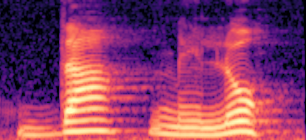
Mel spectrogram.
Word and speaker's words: dámelo: in the expression D'Mello the accent falls on a DA hence it is pronounced as de Melo de Melo comprar Milla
